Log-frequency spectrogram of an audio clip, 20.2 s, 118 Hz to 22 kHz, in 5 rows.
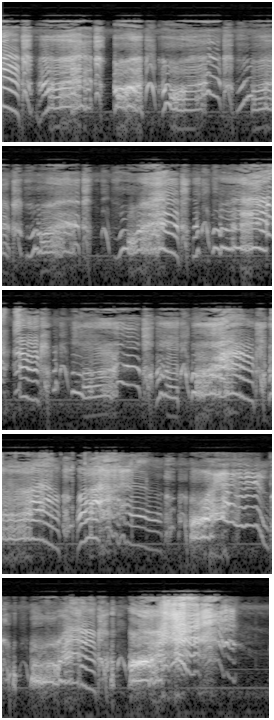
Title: Baby Cry Sound Effect 1098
